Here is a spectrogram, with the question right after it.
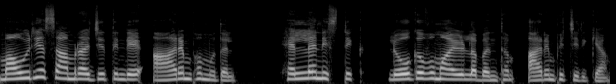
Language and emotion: Malayalam, neutral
